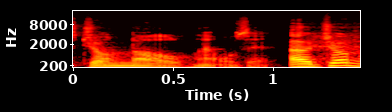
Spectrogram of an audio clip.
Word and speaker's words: John Knoll: I got the gentleman's name wrong. It's John Knoll.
